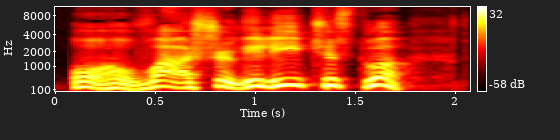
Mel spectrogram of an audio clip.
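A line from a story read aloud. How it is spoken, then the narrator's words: Cook crying out. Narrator (Russian): вскрикнул повар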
